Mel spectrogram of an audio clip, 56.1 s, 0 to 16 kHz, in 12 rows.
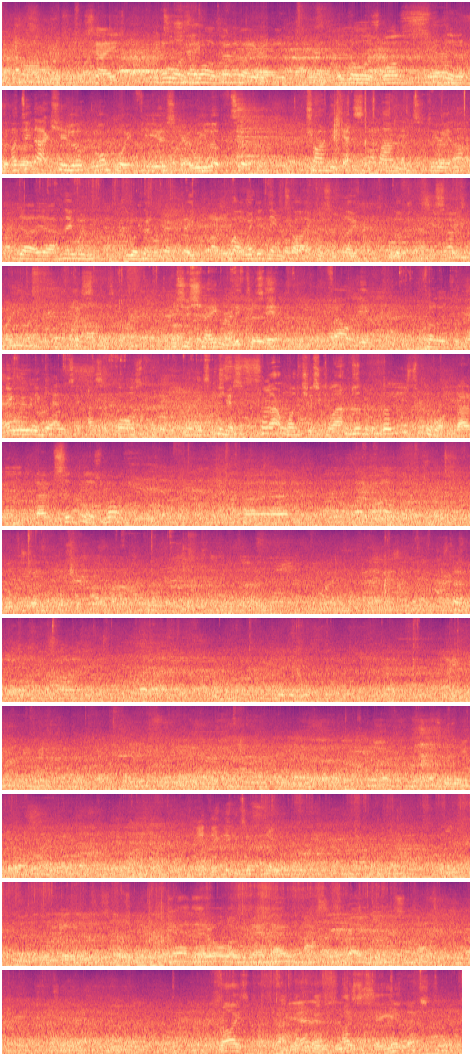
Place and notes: Tractor Show at The 3 Counties Showground, Malvern, UK - Show
This crowd is inside a series of large hangers for the exhibition of tractors and farm equipment.
MixPre 6 II with 2 x Sennheiser MKH 8020s.
England, United Kingdom, 3 August 2019, 11:35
